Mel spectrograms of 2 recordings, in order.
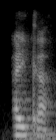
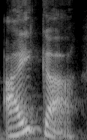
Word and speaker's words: Aika: who is founder and CEO of is it pronounced IKA Aika Aika Aika Enterprises uh and she's also an author.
